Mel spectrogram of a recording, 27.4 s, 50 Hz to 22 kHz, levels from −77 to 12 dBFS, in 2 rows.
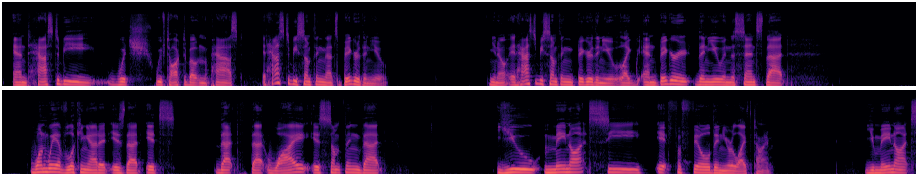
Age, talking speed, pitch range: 30-49, 145 wpm, 115-140 Hz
